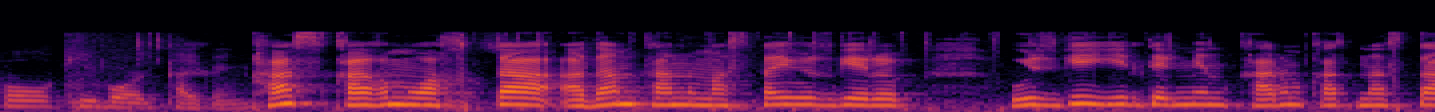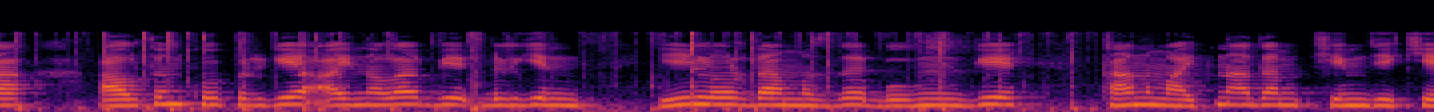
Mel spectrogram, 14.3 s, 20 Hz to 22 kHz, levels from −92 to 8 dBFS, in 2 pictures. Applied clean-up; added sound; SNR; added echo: none; Typing; 16 dB; none.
